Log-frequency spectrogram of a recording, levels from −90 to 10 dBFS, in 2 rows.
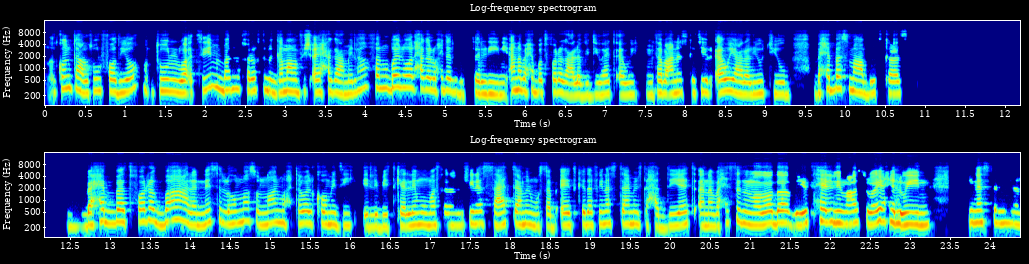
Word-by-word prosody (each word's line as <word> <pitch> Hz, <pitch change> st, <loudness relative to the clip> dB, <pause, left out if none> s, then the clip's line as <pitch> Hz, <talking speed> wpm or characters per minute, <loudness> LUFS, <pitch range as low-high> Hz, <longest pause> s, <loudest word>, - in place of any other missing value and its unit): كنت 310 Hz, +1 st, -1 dB
على 255 Hz, -4 st, +3 dB
طول 270 Hz, +3 st, -5 dB
فاضية 260 Hz, +2 st, +1 dB, 0.2 s
طول 265 Hz, -1 st, +1 dB
الوقت 240 Hz, +1 st, +1 dB
من 325 Hz, 0 st, 0 dB
بعد 280 Hz, 0 st, 0 dB
ما 300 Hz, -, -2 dB
اتخرّجت 275 Hz, -1 st, -1 dB
من 275 Hz, -, +1 dB
الجامعة 250 Hz, +2 st, +2 dB
ما 255 Hz, -, -1 dB
فيش 260 Hz, +2 st, -5 dB
أي 250 Hz, -, +2 dB
حاجة 250 Hz, +1 st, -2 dB
أعملها، 235 Hz, +7 st, -2 dB
فالموبايل 325 Hz, +1 st, +1 dB
هو 325 Hz, -, +2 dB
الحاجة 295 Hz, -2 st, -1 dB
الوحيدة 275 Hz, 0 st, -1 dB
اللي 245 Hz, -4 st, -5 dB
بتسلّيني، 225 Hz, 0 st, -1 dB
أنا 280 Hz, +1 st, +4 dB
باحب 270 Hz, -2 st, -2 dB
أتفرّج 245 Hz, 0 st, -2 dB
على 205 Hz, 0 st, 0 dB
فيديوهات 215 Hz, +3 st, -5 dB
أوي 215 Hz, +1 st, -4 dB
متابعة 220 Hz, +1 st, 0 dB
ناس 245 Hz, 0 st, -4 dB
كتير 245 Hz, 0 st, -4 dB
أوي 260 Hz, +2 st, +4 dB
على 225 Hz, -3 st, +1 dB
الYouTube، 225 Hz, -2 st, -5 dB, 0.3 s
باحب 275 Hz, +7 st, -1 dB
أسمع 280 Hz, -6 st, +1 dB
podcast. 230 Hz, 0 st, -3 dB, 1.7 s
باحب 245 Hz, +6 st, 0 dB
أتفرّج 290 Hz, +1 st, +2 dB
بقى 305 Hz, +6 st, +2 dB
على 250 Hz, -4 st, 0 dB
الناس 260 Hz, +6 st, -3 dB
اللي 255 Hz, -3 st, -2 dB
هُم 275 Hz, +3 st, -2 dB
صنّاع 255 Hz, -3 st, -3 dB
المحتوى 265 Hz, -1 st, -1 dB
الcomedy 245 Hz, -3 st, -2 dB, 0.2 s
اللي 215 Hz, 0 st, -1 dB
بيتكلموا 225 Hz, +3 st, -1 dB
مثلًا 235 Hz, 0 st, -4 dB
في 255 Hz, -, -2 dB
ناس 255 Hz, 0 st, -2 dB
ساعات 240 Hz, +1 st, +2 dB
تعمل 250 Hz, -1 st, 0 dB
مسابقات 225 Hz, +1 st, -2 dB
كده، 245 Hz, 0 st, 0 dB
في 250 Hz, +1 st, -6 dB
ناس 260 Hz, 0 st, -4 dB
تعمل 255 Hz, -2 st, -2 dB
تحدّيات 225 Hz, +3 st, -2 dB
أنا 225 Hz, 0 st, +1 dB
باحس 265 Hz, +6 st, -6 dB
إن 285 Hz, -3 st, +1 dB
الموضوع 240 Hz, +1 st, +3 dB
ده 270 Hz, +1 st, +5 dB
بيسحلني 270 Hz, +3 st, +5 dB
معاه 255 Hz, +1 st, +3 dB
شوية 260 Hz, +4 st, +6 dB
حلوين، 240 Hz, 0 st, +6 dB, 0.5 s
في -, -, -3 dB
ناس 275 Hz, 0 st, +1 dB
تانية 265 Hz, -2 st, -2 dB
250 Hz, 180 wpm, -23 LUFS, 230-270 Hz, 1.7 s, شوية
